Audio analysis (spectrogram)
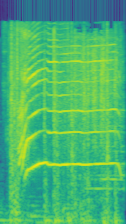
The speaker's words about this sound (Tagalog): Uy, ingat! Bumubukas ang pinto sa likod mo.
